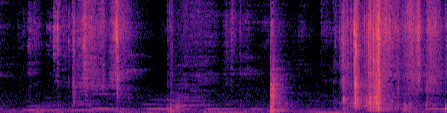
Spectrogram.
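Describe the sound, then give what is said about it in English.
A deck of cards for a card reading being shuffled: soft papery riffling bursts broken by a few sharp snaps and taps, fairly quiet, with no talking. “All right, let me shuffle these real quick.”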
